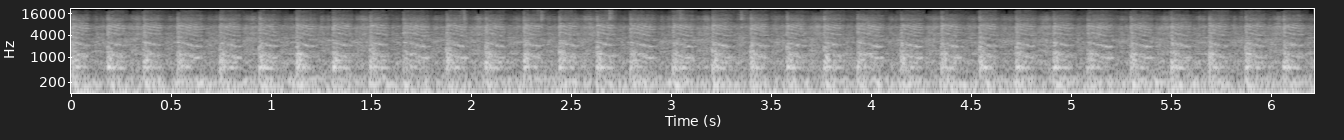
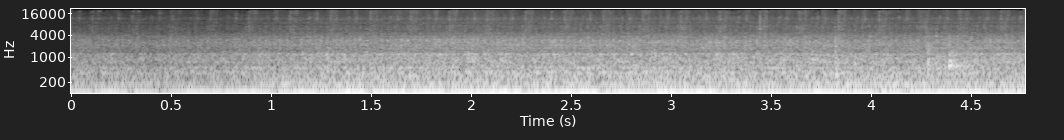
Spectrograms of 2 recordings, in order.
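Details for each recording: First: 1989 Jeep Comanche 4.0 automatic 2WD cold start: starter churns steadily about seven seconds without a single catch, then stops; cranks but won't start, though it started yesterday on a jumper box. Cause unconfirmed. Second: 1989 Jeep Comanche 4.0 automatic, jumper box disconnected to test alternator: smooth, even low idle hum holding steady five seconds without stumbling; alternator working, idles fine.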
